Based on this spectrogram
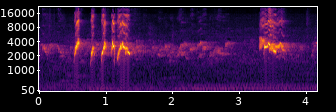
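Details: Red-whiskered bulbul from Sơn La, singing 'ché' on a cold day: a fast string of four or five sharp, sweet whistled notes, followed after a pause by one fuller warbled phrase, over faint low rumble.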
